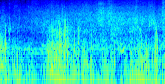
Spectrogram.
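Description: Wind gusts outdoors in a loud, rumbling buffet against the microphone, rising and falling over a few seconds, with faint voices mixed into the noise.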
